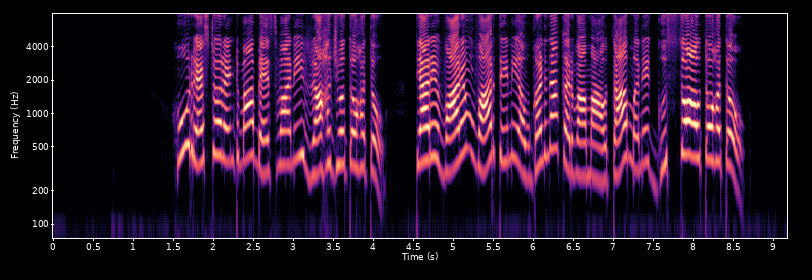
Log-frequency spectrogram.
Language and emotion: Gujarati, angry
